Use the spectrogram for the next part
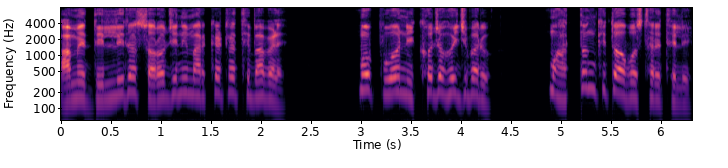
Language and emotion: Odia, fearful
